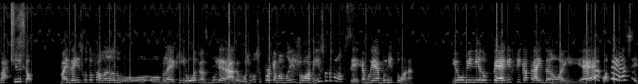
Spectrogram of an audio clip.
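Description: A woman with a high pitch speaks with big swings in loudness. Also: lively intonation, moderate pace. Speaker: tarot reader. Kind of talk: casual chat. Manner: animated.

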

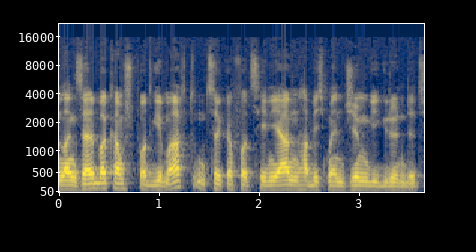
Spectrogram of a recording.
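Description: A man is speaking. His pitch sits fairly low. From Ukraine. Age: 30s. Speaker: combat sports event promoter. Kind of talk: casual interview. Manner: direct.

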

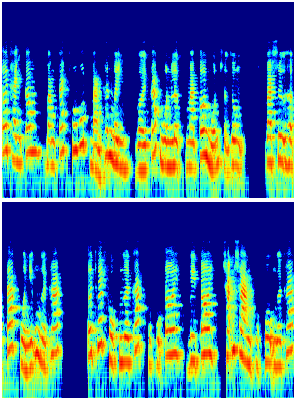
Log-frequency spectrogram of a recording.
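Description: A woman's high voice at a fairly slow pace, with very wide pitch swings. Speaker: club member reading aloud. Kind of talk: reading aloud in group. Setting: online video call.

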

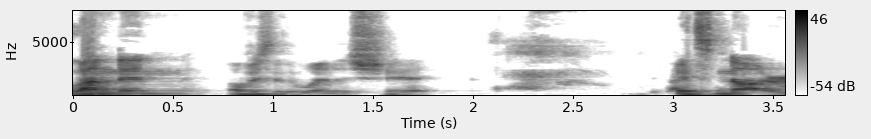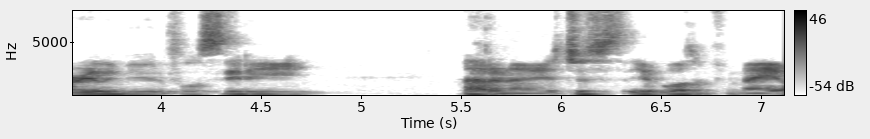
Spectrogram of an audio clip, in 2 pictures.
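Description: At a moderate pace, a man talks with medium pitch, a bright, sharp tone and fairly even intonation, leaving long, frequent pauses. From Canberra, Australia. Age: 30s. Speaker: podcast guest. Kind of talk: casual chat.

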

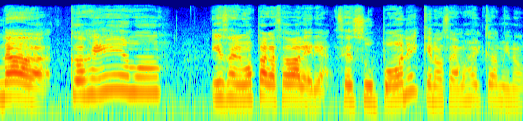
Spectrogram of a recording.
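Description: Lively intonation marks this woman's high voice at a moderate pace. The recording is very clean, with a silent background. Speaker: guest, friend of hosts. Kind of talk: casual storytelling.

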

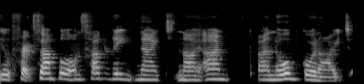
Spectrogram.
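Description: A woman with a plain, everyday voice and a fairly high pitch is heard in a dry, close sound with no echo. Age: 50s. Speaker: coaching client. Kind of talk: casual chat.

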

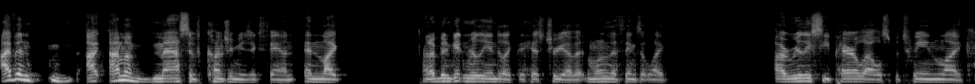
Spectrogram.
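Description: A man with an American accent talks at a fairly high pitch with very wide pitch swings, in a dry, close sound with no echo against a quiet background. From Kansas City, US Midwest. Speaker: rock musician. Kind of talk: casual chat.

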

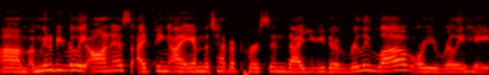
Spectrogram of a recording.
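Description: Speaking in an ordinary speaking voice, a woman keeps to a medium pitch with ordinary pitch variation over a quiet background. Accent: American. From US East Coast, Pennsylvania. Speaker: business owner and podcast host. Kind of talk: interview.

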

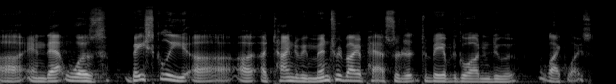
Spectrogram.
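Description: A man's fairly high voice with vocal fry and an American accent, very fast, with hardly any pauses. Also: ordinary pitch variation. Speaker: podcast host and Bible college teacher. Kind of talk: interview. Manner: halting, many fillers.

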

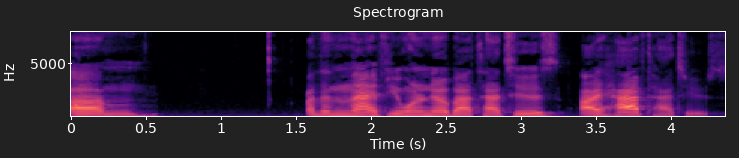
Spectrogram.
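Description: Against a silent background in a very clean recording, a woman speaks at a moderate pace in a medium pitch, her tone bright, sharp and nervous. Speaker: podcast host. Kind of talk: casual solo podcast monologue. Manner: nervous, sometimes halting; informal, chatty.

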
